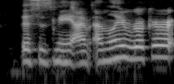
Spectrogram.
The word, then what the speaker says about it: Rooker: I'm Emily Rooker. It's like hooker, but with an R.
